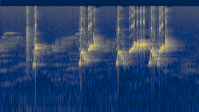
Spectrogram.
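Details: A white-rumped shama provoked by a rival sings short bursts separated by pauses: a sharp note, then rising and falling whistled warbles in three phrases, with quiet background between them.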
